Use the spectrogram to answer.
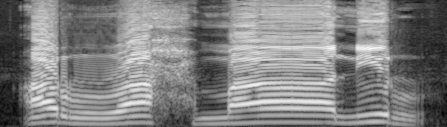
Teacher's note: আচ্ছা, এরপরে দেখুন, এখানে জবর দিয়ে আলিফ র জবর আর, র হা জবর রহ, মিম খাড়া জবর মা, নুন রজের, এই যে এই রয়ের উপর তাসদিদ রয়েছে, এই নুনের সঙ্গে রয়ের ইদগাম ঘটাবেন, মিলন ঘটাবেন। আলিফ লাম ধরবেন না।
